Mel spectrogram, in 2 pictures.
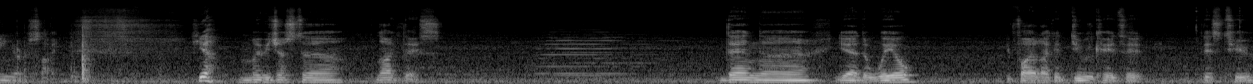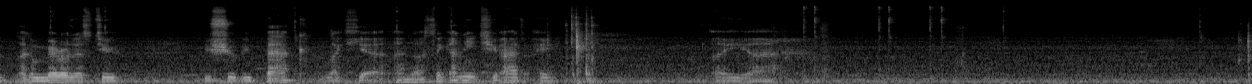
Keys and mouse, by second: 11.9 middle click, 12.9 middle click, 13.5-15.4 middle drag, 16.4 middle click, 18.2 shift+a, 21.4 click, 22.5-25.0 middle drag.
